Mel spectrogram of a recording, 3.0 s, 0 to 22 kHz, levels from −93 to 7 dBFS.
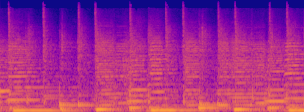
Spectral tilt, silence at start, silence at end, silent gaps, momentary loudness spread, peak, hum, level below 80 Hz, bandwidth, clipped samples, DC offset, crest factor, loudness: -5.5 dB/octave; 0 s; 0 s; none; 3 LU; -8 dBFS; none; -30 dBFS; 19 kHz; under 0.1%; under 0.1%; 12 dB; -23 LUFS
